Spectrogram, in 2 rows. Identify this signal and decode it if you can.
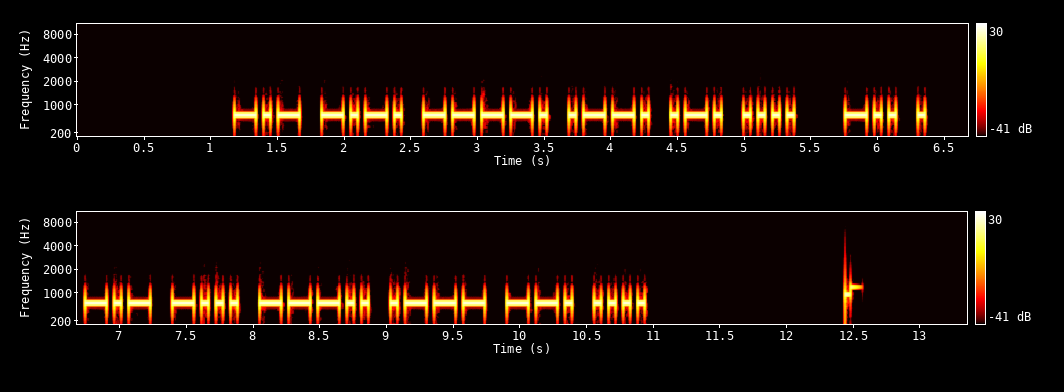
Morse code, heard as a keyed tone, about 21 wpm, 700 Hz. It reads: KC9PRH DE KB8JGH
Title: USA Callsign DE Callsign - 6 Characters - 22wpm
